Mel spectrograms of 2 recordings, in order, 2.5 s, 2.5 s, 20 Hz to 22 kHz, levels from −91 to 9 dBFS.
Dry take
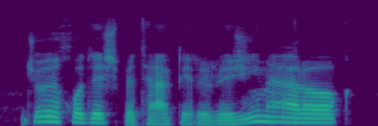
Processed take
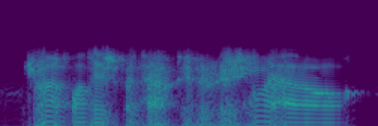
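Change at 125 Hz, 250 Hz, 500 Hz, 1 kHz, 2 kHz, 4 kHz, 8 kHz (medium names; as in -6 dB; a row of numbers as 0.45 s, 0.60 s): -13.5 dB, -17.5 dB, -12.5 dB, -3.5 dB, +4.0 dB, +3.0 dB, under -30 dB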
